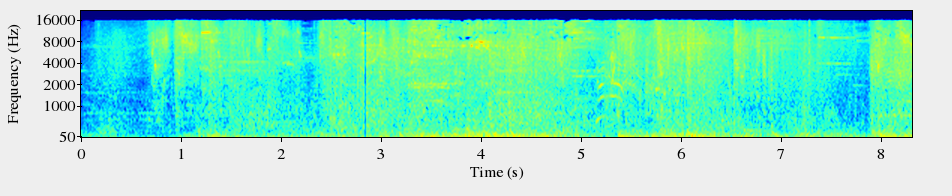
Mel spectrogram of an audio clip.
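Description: Spell blasts and impacts crackle and boom in a game battle.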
